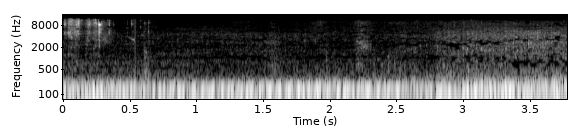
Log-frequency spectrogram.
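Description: Busy highway traffic heard as a constant low rumble of passing vehicles, steady and moderately loud, with faint scattered sounds on top and no clear voices.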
